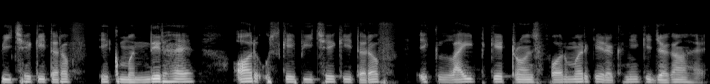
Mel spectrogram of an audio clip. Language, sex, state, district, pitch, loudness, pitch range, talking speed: Hindi, male, Uttar Pradesh, Lalitpur, 115 Hz, -21 LUFS, 110-125 Hz, 170 wpm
